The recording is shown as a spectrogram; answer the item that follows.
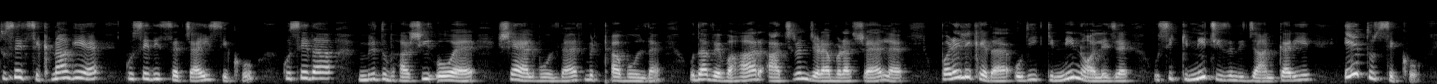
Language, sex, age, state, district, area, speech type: Dogri, female, 45-60, Jammu and Kashmir, Jammu, urban, spontaneous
